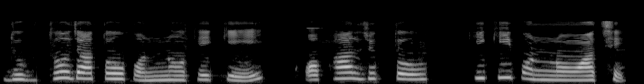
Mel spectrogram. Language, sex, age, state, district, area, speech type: Bengali, female, 30-45, West Bengal, Alipurduar, rural, read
